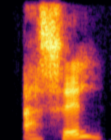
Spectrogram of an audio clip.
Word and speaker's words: Asel: Asel, así se pronuncia.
